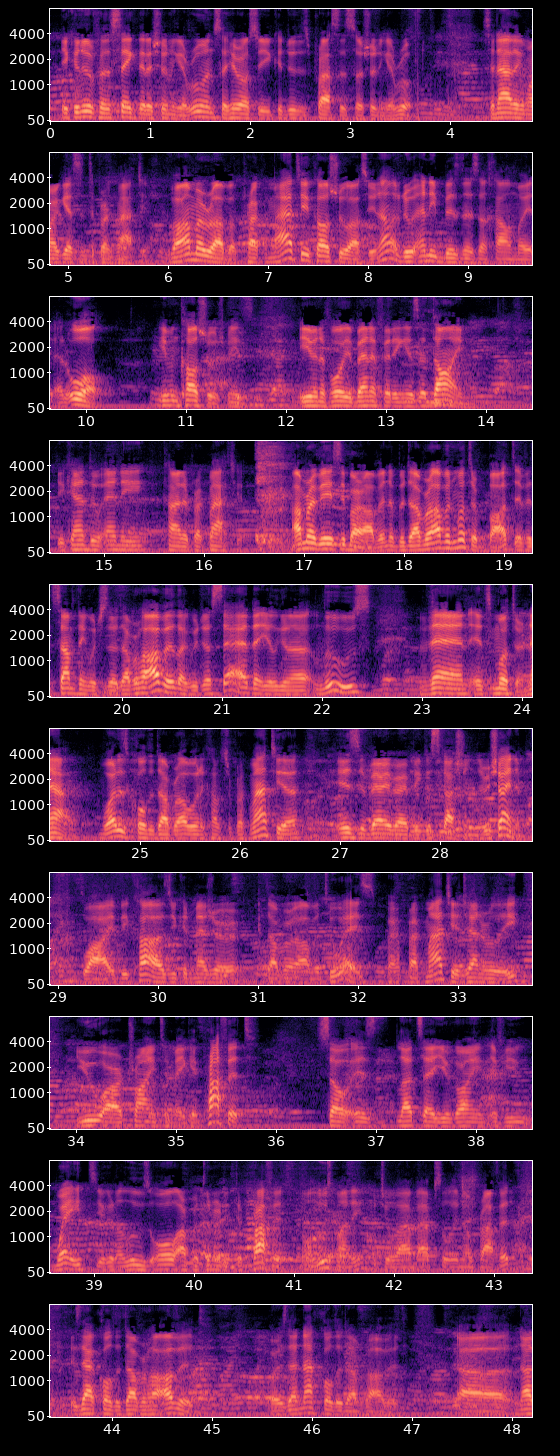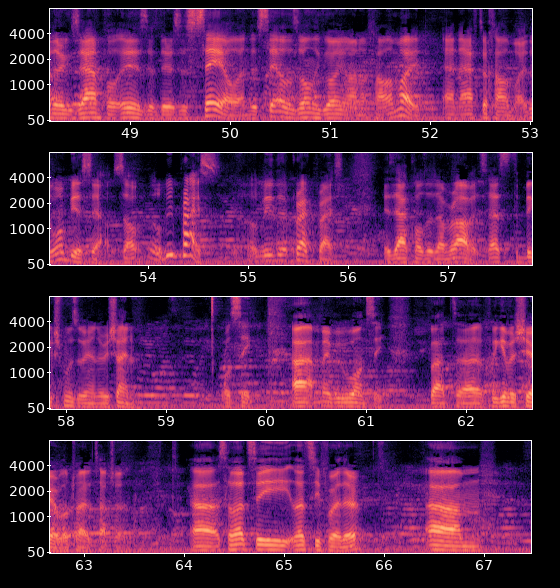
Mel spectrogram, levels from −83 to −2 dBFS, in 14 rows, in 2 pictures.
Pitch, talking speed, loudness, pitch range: 115 Hz, 210 wpm, -22 LUFS, 105-125 Hz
